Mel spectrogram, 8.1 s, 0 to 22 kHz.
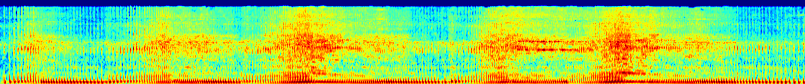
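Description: Bajaj Boxer 100cc single-cylinder four-stroke engine heard at the exhaust, revved up and let back down about four times, the loudest blips about three and six seconds in.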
